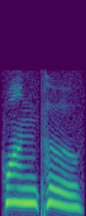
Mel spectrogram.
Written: Whangpoo

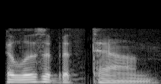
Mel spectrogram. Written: Elizabethtown

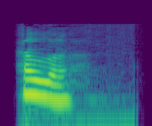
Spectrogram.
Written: hella

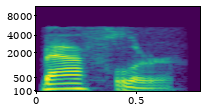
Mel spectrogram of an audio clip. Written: baffler

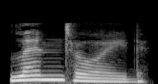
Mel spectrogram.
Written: lentoid

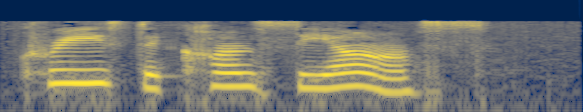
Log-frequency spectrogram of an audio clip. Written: crise de conscience

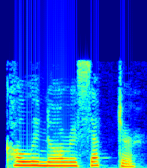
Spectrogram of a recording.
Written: cholinoreceptor

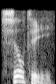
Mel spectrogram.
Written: silty

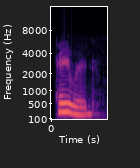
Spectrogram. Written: hayrig

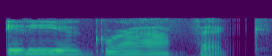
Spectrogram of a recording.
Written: idiographic

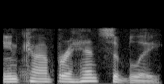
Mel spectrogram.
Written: incomprehensibly

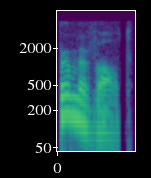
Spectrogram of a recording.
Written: Bohmer Wald

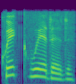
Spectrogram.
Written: quick-witted

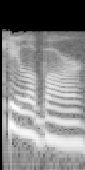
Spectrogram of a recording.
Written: kilobar

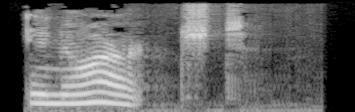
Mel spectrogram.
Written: enarched

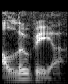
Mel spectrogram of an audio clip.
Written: alluvia

